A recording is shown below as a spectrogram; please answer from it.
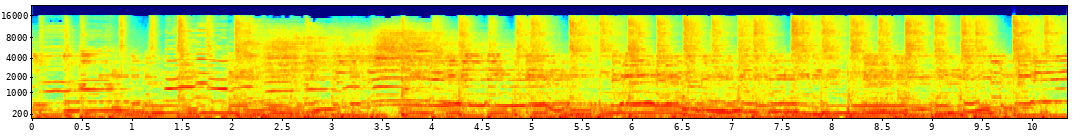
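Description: Instrumental break of a slow blues played by a full band: an electric slide guitar plays a lead line whose notes glide and bend between pitches, over a steady drum beat, bass and rhythm guitars.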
